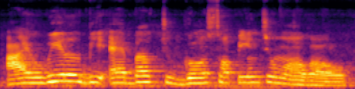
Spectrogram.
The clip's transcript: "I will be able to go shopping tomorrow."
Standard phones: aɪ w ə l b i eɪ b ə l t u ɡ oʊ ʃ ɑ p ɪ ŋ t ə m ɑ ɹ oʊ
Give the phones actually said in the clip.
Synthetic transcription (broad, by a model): aɪ w ə l b i eɪ b ə l t u ɡ oʊ s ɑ p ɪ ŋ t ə m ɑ ɹ oʊ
